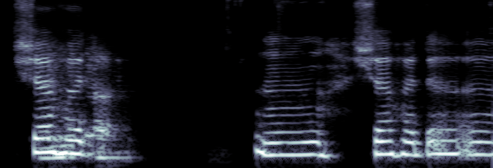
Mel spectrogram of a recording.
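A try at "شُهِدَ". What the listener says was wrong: Syahida bukan syahada.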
